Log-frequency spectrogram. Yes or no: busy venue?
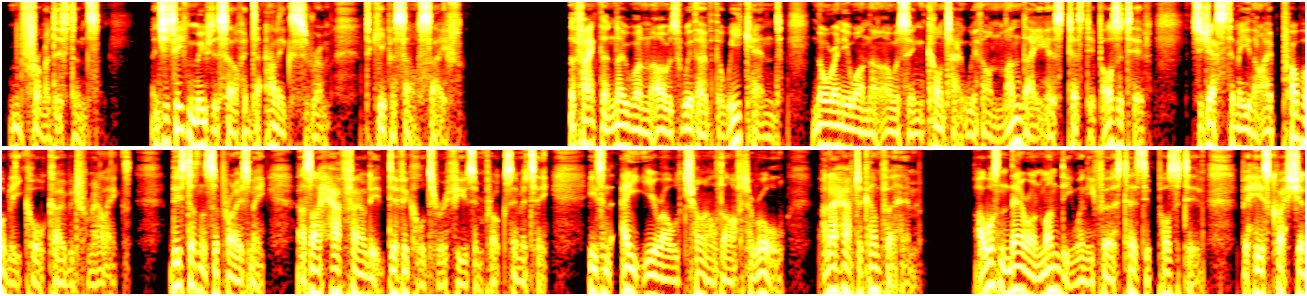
no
